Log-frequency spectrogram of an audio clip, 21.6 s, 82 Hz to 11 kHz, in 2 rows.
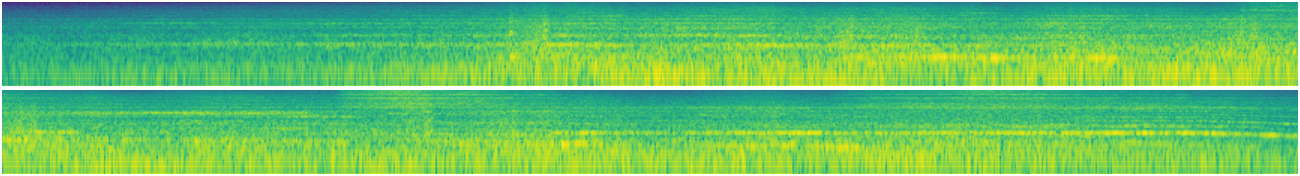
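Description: Berlin S-Bahn class 481 electric train approaching and running close past, growing louder over the first few seconds, with wheels squealing on the rails over a steady rumble and a few sharp knocks. Near the end its high tones slide down in pitch.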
